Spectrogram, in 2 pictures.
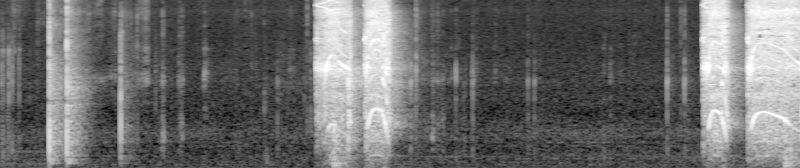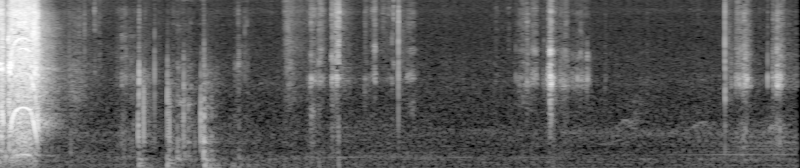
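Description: Cordless drill boring holes through a red plastic battery housing: two short bursts of the motor whining, about three seconds in and again about seven seconds in, the second longer, its pitch rising and falling with the trigger. Light clicks and taps of the plastic being handled fall between them.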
